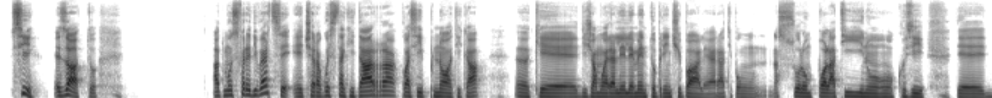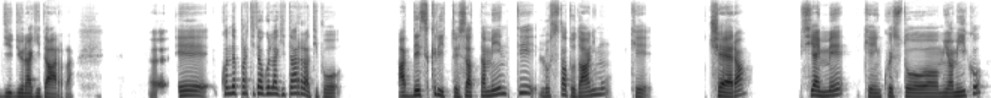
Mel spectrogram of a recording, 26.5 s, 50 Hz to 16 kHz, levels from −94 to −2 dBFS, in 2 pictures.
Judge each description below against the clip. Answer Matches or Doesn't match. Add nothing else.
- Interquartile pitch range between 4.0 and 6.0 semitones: Matches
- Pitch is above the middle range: Doesn't match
